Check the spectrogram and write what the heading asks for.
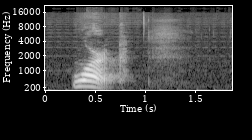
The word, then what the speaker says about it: work: So walk. Work. Try this aw sound. Aw. Or sound.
